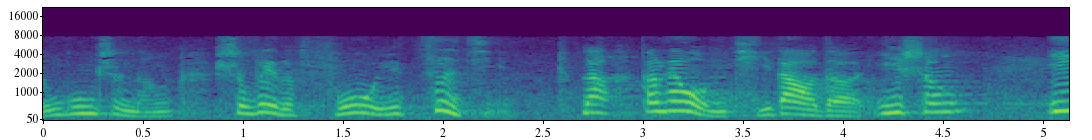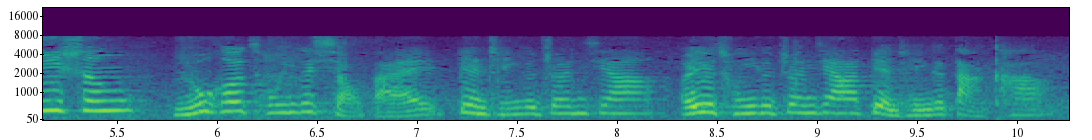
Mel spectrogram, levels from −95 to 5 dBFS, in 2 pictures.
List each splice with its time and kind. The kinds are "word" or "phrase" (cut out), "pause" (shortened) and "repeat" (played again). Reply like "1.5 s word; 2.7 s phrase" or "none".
5.7 s pause; 8.2 s pause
